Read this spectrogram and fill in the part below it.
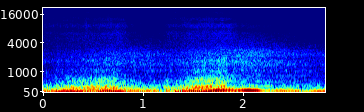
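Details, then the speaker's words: Opel Astra H that shakes and won't pull away, revved with a replacement ignition coil fitted: revs rise and fall unevenly, stumbling and popping, misfire remains; fixed by refitting the original coil. "простріли залишилися. Поставив назад рідну катушку."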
